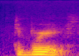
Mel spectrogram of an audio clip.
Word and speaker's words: Debris: Debris. There is no S. The S is silent.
